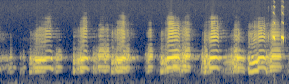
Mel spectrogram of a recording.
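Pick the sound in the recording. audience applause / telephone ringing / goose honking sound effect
goose honking sound effect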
